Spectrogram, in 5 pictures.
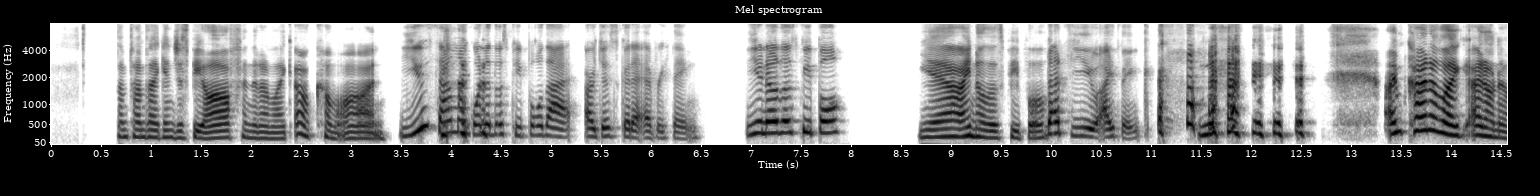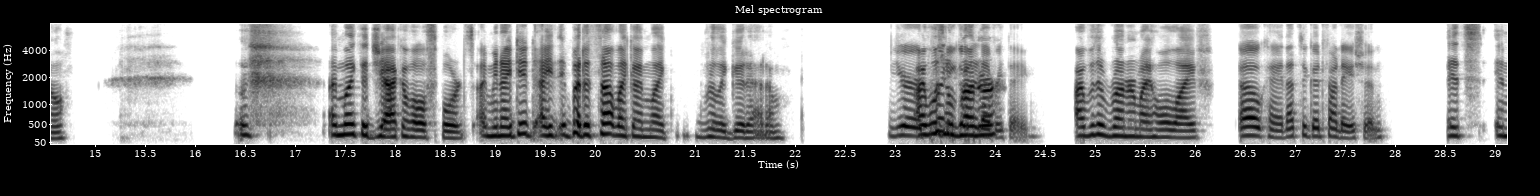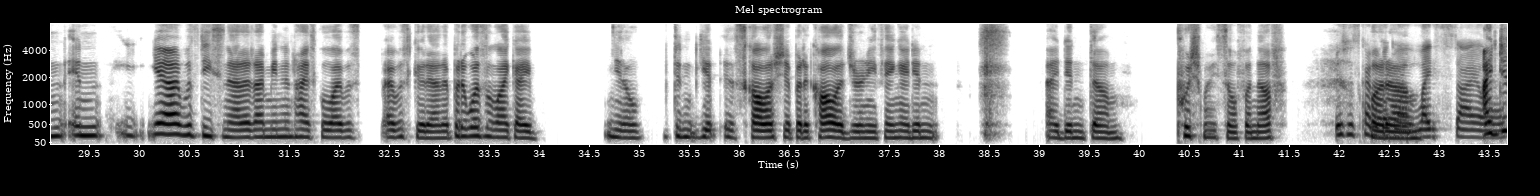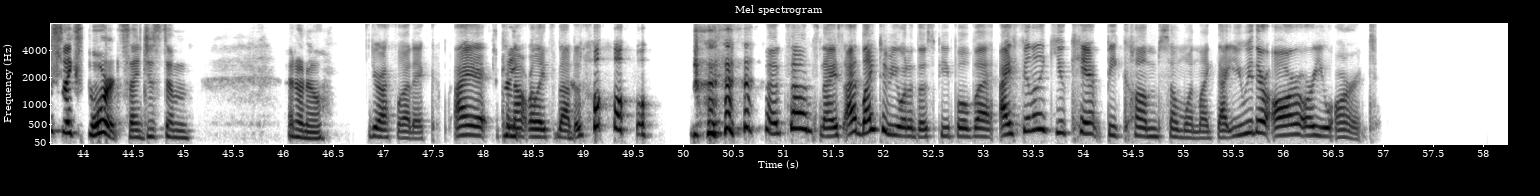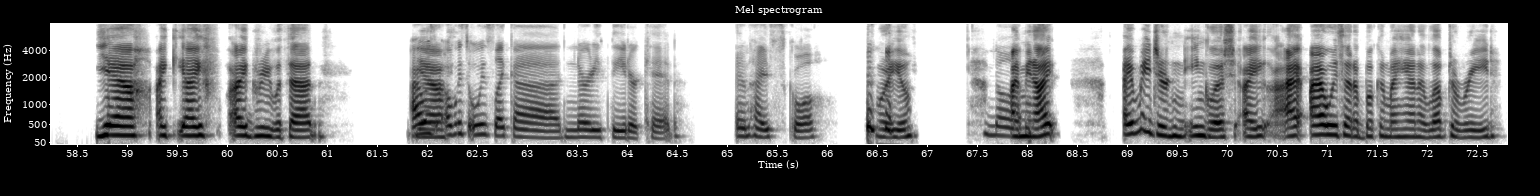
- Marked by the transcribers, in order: chuckle; laugh; other background noise; sigh; tapping; sniff; unintelligible speech; laughing while speaking: "at all"; laugh; chuckle
- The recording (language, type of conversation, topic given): English, unstructured, What do you like doing for fun with friends?
- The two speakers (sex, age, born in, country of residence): female, 30-34, United States, United States; female, 60-64, United States, United States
